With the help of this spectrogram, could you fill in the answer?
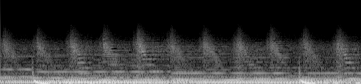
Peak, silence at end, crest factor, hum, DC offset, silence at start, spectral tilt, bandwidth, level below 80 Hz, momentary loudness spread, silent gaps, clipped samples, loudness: -2 dBFS; 0 s; 12 dB; none; under 0.1%; 0 s; -10.5 dB/octave; 4.1 kHz; -18 dBFS; 4 LU; none; under 0.1%; -16 LUFS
